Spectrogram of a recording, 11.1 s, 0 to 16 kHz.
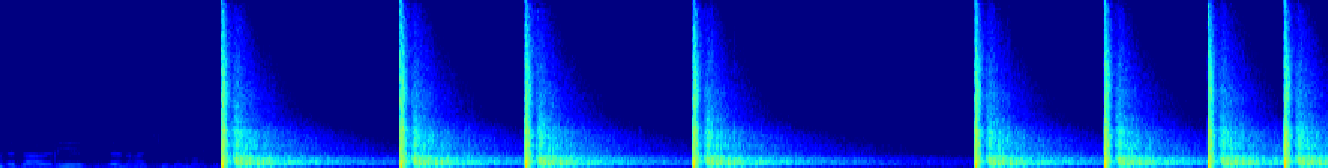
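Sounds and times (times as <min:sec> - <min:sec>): pistol shots with echo: 0:01.8 - 0:07.4, 0:08.1 - 0:11.0.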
